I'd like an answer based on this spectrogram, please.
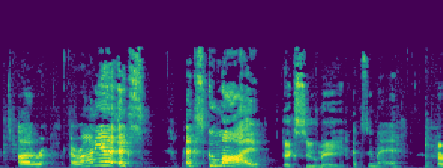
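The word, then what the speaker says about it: Arania Exumai: Pronunciation is Rain E A X U May. Aranya Exumai.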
